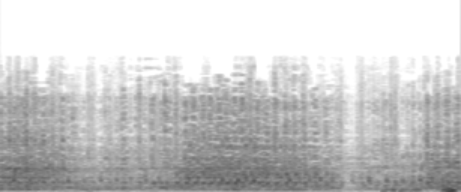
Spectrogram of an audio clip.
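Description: A sewing machine stitches fabric on a larger stitch setting, running close and loud with a steady, rapid mechanical whir and clatter, then briefly slowing near the end before picking up again.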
